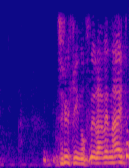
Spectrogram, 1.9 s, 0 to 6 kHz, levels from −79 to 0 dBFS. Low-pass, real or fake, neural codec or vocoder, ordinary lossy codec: 5.4 kHz; real; none; none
